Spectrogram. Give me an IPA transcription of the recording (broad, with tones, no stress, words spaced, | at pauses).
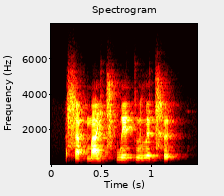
sa˨p̚ma˧jt͡sʰwe˦ t̪u˧lə˥˧t͡sʰə˨t̚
